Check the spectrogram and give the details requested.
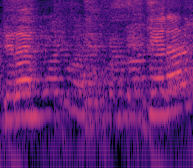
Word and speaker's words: tere: Tere.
